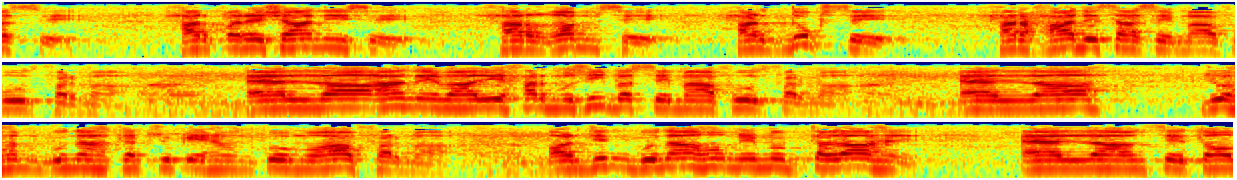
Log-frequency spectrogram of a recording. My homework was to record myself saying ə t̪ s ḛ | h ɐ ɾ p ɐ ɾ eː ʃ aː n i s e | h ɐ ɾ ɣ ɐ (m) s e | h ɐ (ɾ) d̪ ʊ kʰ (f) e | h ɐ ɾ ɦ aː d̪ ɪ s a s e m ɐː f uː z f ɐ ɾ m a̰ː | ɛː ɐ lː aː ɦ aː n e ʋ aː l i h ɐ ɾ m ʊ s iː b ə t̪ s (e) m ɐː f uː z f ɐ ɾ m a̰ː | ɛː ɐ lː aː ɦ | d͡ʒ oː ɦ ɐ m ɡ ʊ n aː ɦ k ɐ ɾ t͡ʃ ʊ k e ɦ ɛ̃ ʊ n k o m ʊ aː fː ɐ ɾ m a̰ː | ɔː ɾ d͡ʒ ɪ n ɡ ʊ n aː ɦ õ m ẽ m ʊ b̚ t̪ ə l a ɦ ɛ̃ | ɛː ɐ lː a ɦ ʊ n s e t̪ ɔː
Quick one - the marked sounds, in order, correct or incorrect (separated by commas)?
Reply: correct, correct, incorrect, correct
